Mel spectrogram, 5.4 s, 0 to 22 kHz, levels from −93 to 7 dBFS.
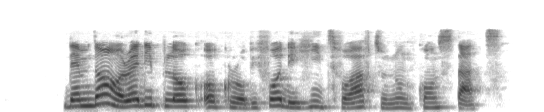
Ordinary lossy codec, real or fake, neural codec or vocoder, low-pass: none; real; none; 7.2 kHz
